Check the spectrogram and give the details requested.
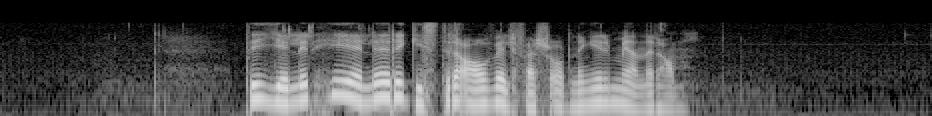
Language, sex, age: Norwegian, female, 30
